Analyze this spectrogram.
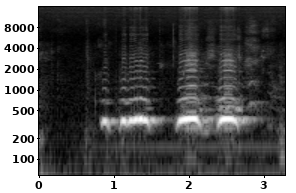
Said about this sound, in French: Un hibou. Une chouette. Un hibou.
